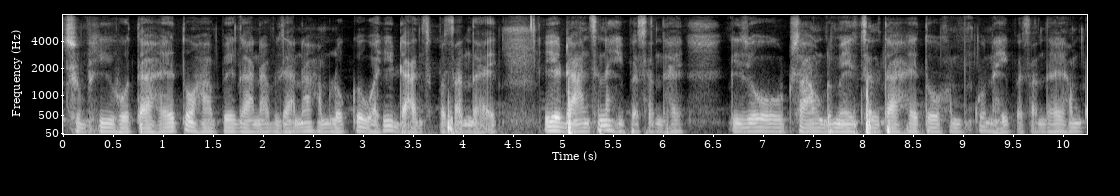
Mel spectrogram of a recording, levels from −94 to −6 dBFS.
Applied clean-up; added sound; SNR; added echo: none; none; none; none.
